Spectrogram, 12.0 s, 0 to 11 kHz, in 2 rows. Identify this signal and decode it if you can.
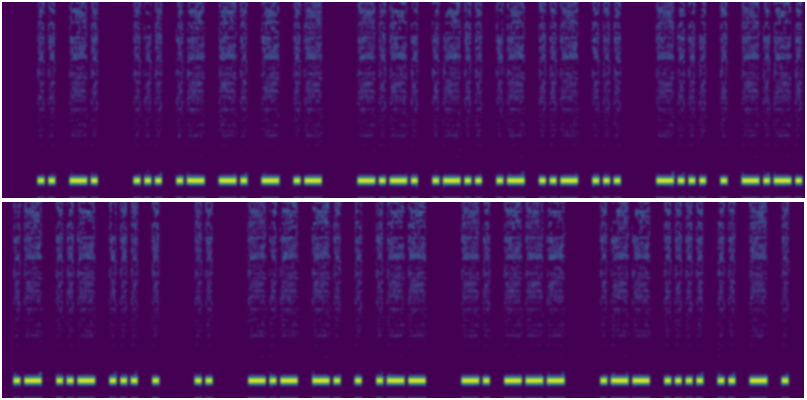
Morse code, heard as a keyed tone, about 30 wpm, 1000 Hz. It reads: IN SANTA CLAUS BECAUSE I KNEW NO WHITE
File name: qotdfiles / 30wpm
